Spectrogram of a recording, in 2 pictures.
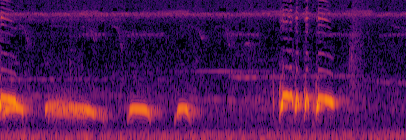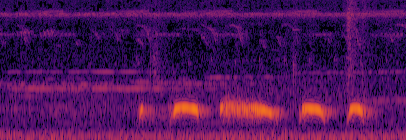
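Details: Wild-style song from a captive-bred zebra dove: soft, low, separate coo notes, a brief fast trill, then another run of mellow coos, all steady and unhurried.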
